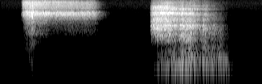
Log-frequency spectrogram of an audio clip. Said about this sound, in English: Definitely breathing a little deeper. Definitely taking as much energy, prana in as I can.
